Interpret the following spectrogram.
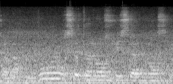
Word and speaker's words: Vonarburg: Je m'appelle Elisabeth Wallarbourg, ça s'écrit Wallarburg et ça se prononce Wallarbourg, c'est un nom suisse-allemand si vous le demandez.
